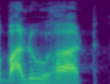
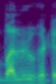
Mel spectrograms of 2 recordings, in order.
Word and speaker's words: বালুরঘাট: সবথেকে বেশি ভোট পড়েছে বালুরঘাটে 72 শতাংশ সেই বালুরঘাট যাকে বিজেপি সাধারণত বেলুরঘাট বা বালুঘাট ইত্যাদি ভুল উচ্চারণে ডাকতে যাকে সিদ্ধস্ত এবং ওটাই ওই উচ্চারণটাকেই খুব সংগত বলে মনে করে বালুরঘাট আজকে উত্তর দিয়ে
